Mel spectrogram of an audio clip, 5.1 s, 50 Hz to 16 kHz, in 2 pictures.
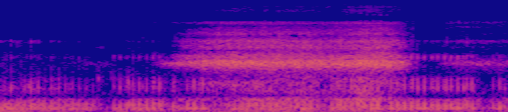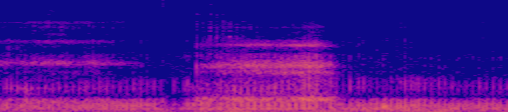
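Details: Relaxed domestic cat lying and purring early in the morning, after waking its owner at 5 am to ask for food; steady low rumbling purr with two brighter, louder stretches around one to two and four seconds.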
